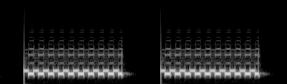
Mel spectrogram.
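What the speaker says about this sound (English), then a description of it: "Her phone is ringing" A telephone rings in a quiet bedroom: two loud, close bursts of warbling electronic trilling, each about a second long, separated by a brief silence, with nothing else heard.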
